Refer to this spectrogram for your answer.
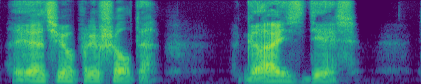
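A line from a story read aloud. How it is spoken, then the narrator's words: Hoarse voice. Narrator (Russian): сипло произнес он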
